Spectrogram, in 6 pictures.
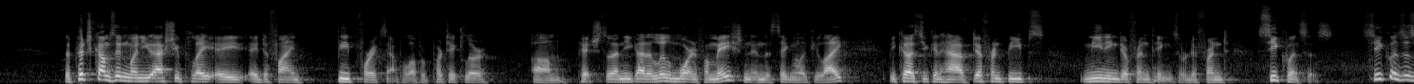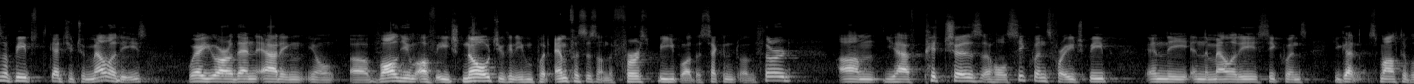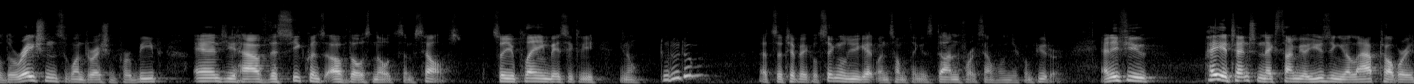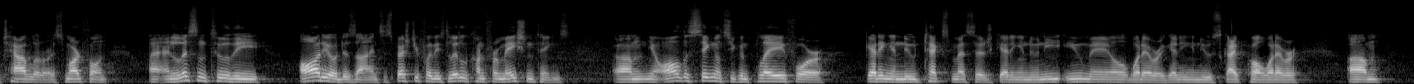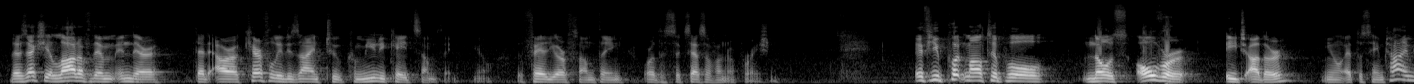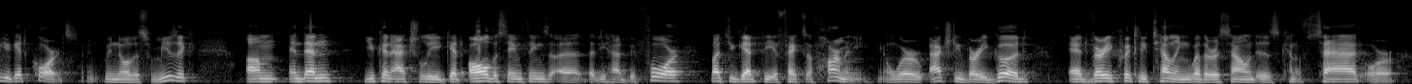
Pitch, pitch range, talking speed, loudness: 125 Hz, 115-145 Hz, 200 wpm, -22 LUFS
